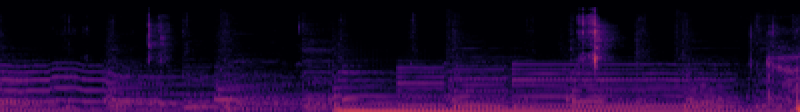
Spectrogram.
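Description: A pair of scissors gives one sharp snip about three seconds in, over steady background music.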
